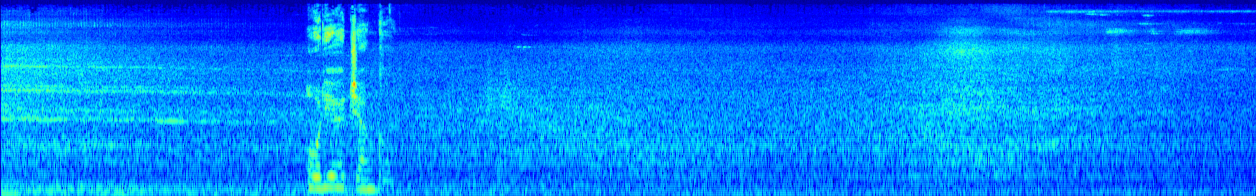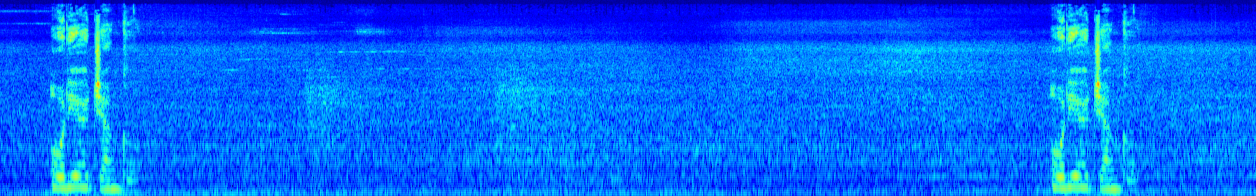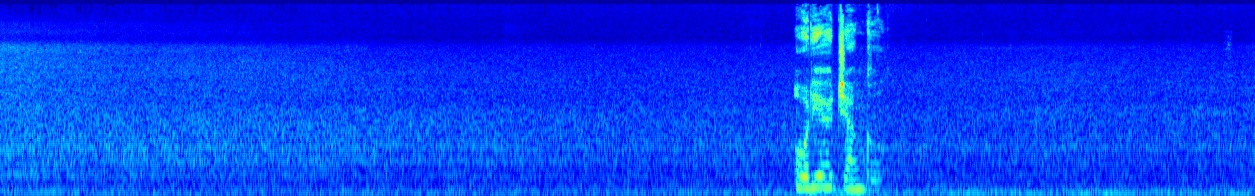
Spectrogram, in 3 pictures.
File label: traffic evening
